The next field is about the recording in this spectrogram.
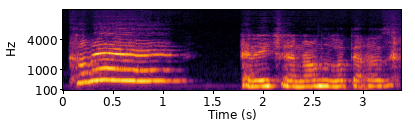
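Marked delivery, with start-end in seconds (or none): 0.0-1.1 high, loud call of come in. Retold or imitated. Calling to the man at the door, high shout. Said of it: "and then I goes".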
